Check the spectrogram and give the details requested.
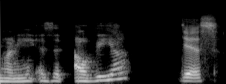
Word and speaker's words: Alvia: This is a How do you little pronounce bit. your name, honey? Is it Alvia? Yes, Alvia.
